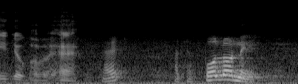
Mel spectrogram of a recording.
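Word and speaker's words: polonais: আচ্ছা, পোলনে, পোলনে, পোলোনিস, পোলোনিস, পোলোনিস ই যোগ করতে হবে। আচ্ছা, মাস্কুলার উচ্চারণগুলো পলো নে, হ্যাঁ, নে পর্যন্ত, পলো নে, হ্যাঁ, এস এস উচ্চারণ করতে হবে না, তাহলে এই পর্যন্ত, রাইট?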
